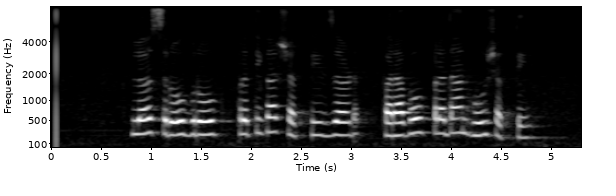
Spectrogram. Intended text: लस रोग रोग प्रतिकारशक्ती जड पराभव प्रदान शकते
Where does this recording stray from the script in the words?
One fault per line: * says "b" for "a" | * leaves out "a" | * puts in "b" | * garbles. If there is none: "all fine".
* puts in "होऊ"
